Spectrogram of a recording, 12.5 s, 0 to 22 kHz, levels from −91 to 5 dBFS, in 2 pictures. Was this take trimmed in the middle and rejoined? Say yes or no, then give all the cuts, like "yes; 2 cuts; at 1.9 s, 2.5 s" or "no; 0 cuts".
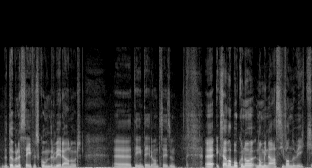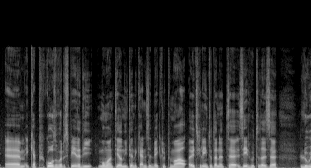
no; 0 cuts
